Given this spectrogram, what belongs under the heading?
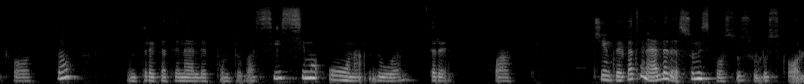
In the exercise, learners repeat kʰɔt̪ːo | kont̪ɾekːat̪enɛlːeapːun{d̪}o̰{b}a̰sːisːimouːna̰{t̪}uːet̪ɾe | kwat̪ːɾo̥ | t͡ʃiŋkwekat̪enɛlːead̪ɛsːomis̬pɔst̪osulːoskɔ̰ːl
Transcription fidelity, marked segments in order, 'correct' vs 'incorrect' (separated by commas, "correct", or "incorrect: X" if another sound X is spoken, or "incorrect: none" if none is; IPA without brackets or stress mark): incorrect: t̪, correct, incorrect: d̪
